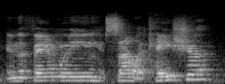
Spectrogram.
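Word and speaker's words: Salicaceae: Salicacia is how it's pronounced.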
